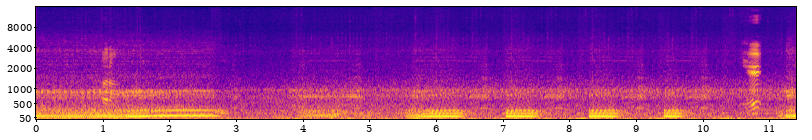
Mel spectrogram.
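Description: A project car's engine, suspected of a failing fuel pump, idles with a low rumble and swells in several short, rhythmic bursts under light throttle, close up. A voice speaks briefly near the end.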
